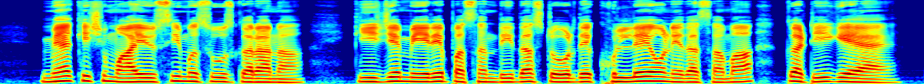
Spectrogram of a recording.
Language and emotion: Dogri, sad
